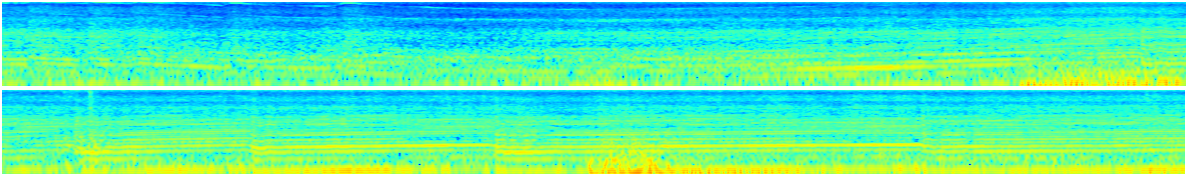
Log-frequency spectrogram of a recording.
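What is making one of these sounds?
A racing car engine revs higher and higher, dropping briefly at each gear change.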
